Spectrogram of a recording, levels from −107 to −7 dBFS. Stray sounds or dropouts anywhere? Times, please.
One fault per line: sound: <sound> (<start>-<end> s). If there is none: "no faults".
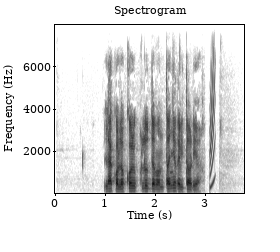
sound: chirp (3.1-3.2 s)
